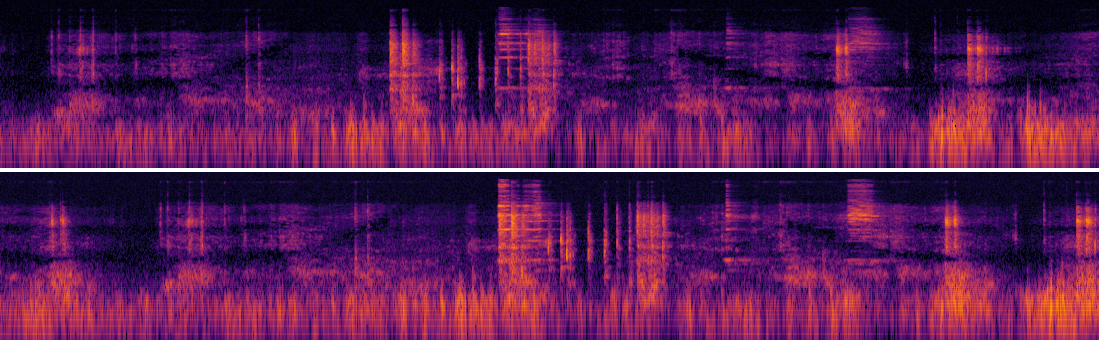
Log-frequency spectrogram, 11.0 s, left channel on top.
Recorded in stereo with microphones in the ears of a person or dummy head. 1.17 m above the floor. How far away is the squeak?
About 0.7 m.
